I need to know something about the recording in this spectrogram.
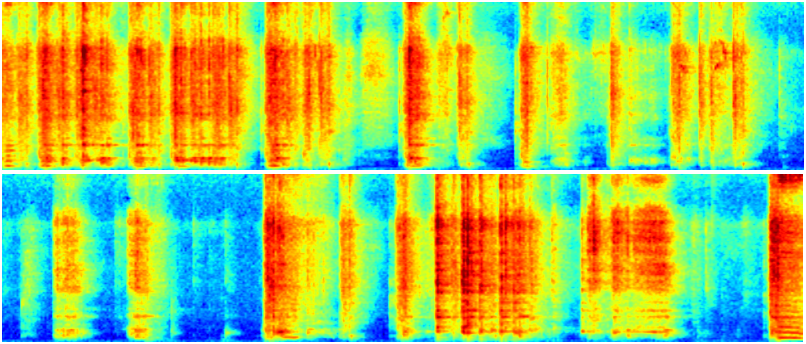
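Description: A young child blows a paper party horn in short, buzzing bursts.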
